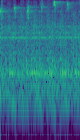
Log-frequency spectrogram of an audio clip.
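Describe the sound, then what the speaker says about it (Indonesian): A sewing machine runs steadily as it stitches along a marked line, a continuous close mechanical whirr with a fine rapid needle rhythm and no pauses. "turunkan jarum pada titik awal, turunkan sepatu, lalu jahit"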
